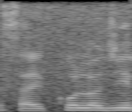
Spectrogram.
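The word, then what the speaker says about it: psychology: आपको ध्यान रखना है साइकोलॉजी लिखा है या साइकोथेरेपी लिखा है ठीक है अगर कहीं भी एस से पहले पी आ गया है तो पी का प्रोनाउंस आपको नहीं करना है बिल्कुल भी नहीं करना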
